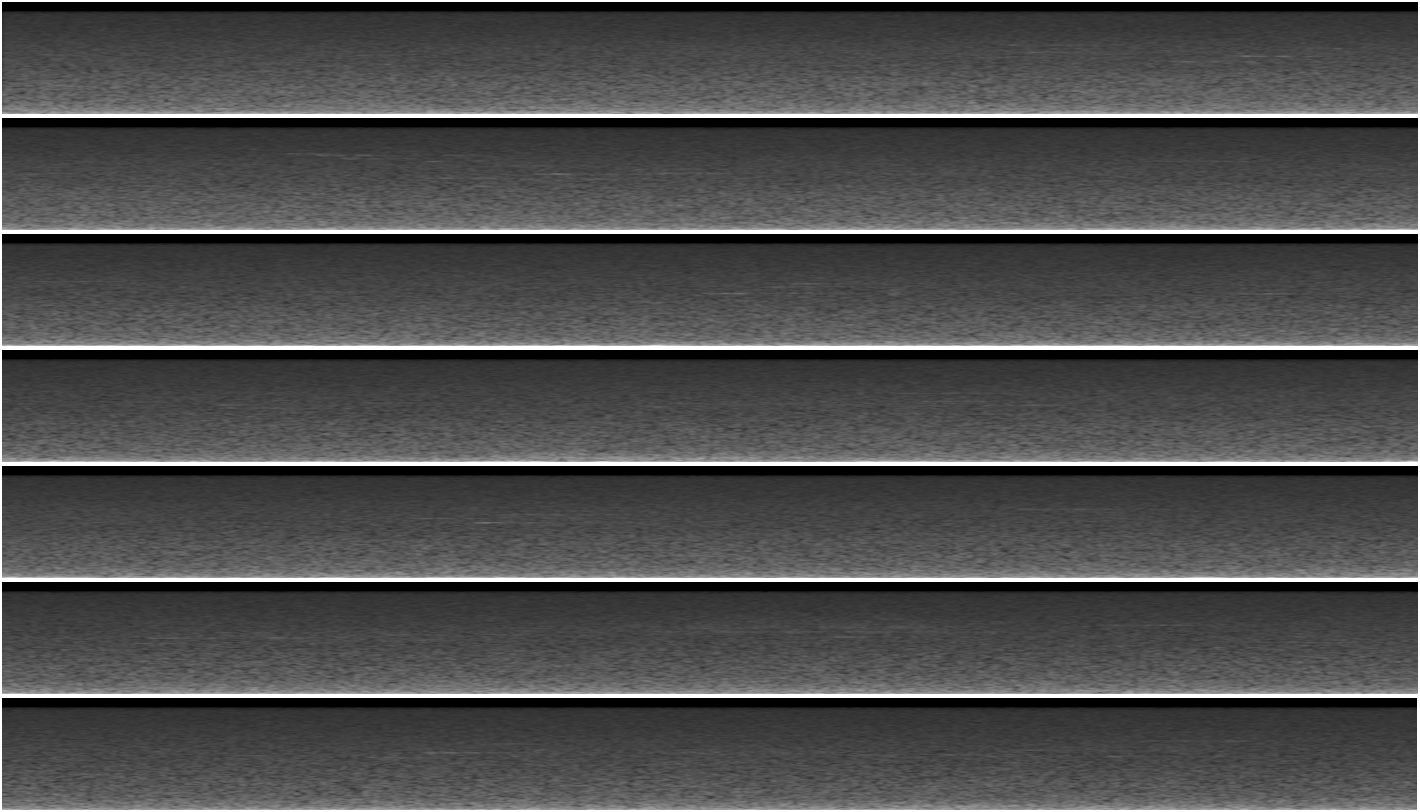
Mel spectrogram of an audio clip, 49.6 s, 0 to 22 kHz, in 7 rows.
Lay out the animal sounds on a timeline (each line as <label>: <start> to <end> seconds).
Hermit Thrush (Catharus guttatus): 5.7 to 6.9 seconds
Brown Creeper (Certhia americana): 8.0 to 9.5 seconds
Hermit Thrush (Catharus guttatus): 9.1 to 10.8 seconds
Hermit Thrush (Catharus guttatus): 17.6 to 18.6 seconds
Hermit Thrush (Catharus guttatus): 25.4 to 26.6 seconds
Black-capped Chickadee (Poecile atricapillus): 30.2 to 31.5 seconds
Ovenbird (Seiurus aurocapilla): 37.9 to 40.0 seconds
Hermit Thrush (Catharus guttatus): 44.2 to 45.3 seconds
